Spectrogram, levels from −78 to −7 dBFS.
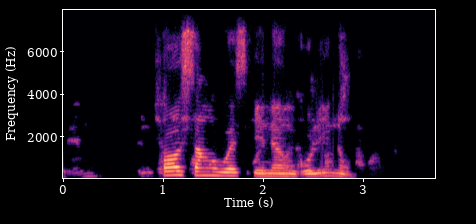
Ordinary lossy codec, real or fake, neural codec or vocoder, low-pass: Opus, 16 kbps; real; none; 7.2 kHz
